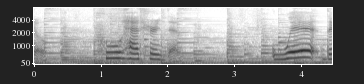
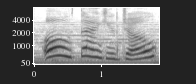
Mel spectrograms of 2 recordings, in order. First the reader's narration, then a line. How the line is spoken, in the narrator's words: cried Jessie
